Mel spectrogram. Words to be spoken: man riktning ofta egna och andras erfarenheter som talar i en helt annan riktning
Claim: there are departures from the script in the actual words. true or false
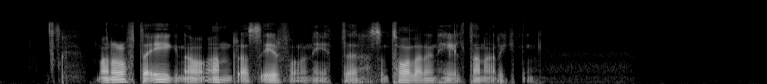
true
